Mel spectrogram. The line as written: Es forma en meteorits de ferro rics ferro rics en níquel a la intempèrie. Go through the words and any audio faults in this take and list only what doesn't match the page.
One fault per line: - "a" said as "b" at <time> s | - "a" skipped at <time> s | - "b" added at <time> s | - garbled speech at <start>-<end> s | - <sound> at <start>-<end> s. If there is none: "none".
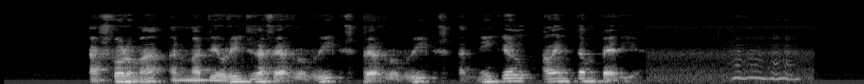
- laugh at 7.2-8.1 s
